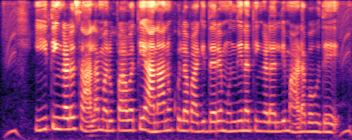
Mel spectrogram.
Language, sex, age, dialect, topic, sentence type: Kannada, female, 18-24, Mysore Kannada, banking, question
